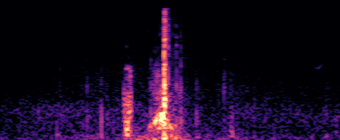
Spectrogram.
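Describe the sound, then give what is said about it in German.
A golf club strikes a ball during a round, giving one sharp, crisp crack that is brief and loud against a quiet background, with a softer short burst just before it. “ein guter Treffer. Von da springt er vielleicht ein bisschen nach links.”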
